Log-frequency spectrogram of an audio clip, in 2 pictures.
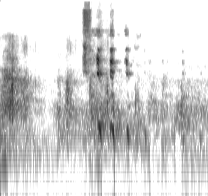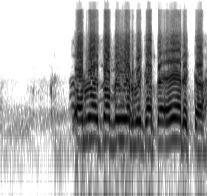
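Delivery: terrible, high-pitched put-on Jamaican accent. Speaker starts doing their commentary in a put-on accent: bad Jamaican accent. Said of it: "I'm going to do all my commentary in a Jamaican accent".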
